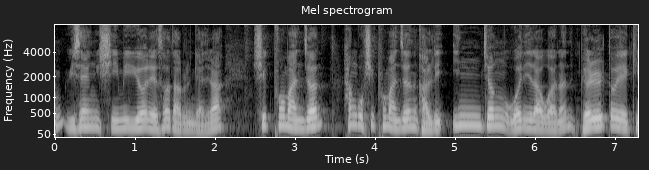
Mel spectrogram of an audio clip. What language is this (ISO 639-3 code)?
kor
